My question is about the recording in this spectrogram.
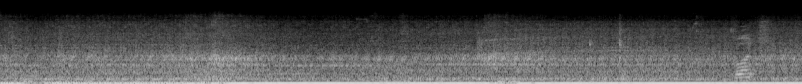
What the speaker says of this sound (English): These 70 series have a real distinct whine to them with power shift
